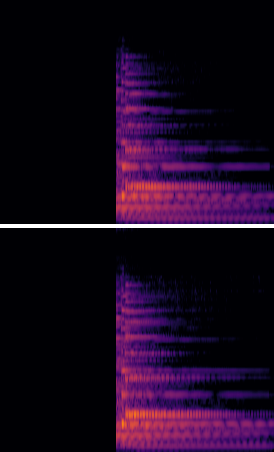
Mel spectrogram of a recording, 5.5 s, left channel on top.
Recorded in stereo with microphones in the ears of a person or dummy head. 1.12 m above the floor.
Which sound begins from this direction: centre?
A piano, at 2.3 s.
